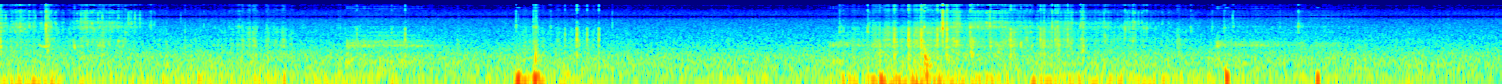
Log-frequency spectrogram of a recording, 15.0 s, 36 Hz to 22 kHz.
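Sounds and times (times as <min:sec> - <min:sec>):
faint rustling and splashing: 0:00.0 - 0:04.2, 0:08.3 - 0:13.6.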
